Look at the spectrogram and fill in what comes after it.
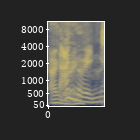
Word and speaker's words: Angmering: We've had another text from Angmering in West Sussex. – Angmering, that's not far from me. – Is it not? Have I said it right? – Angmering, yes.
